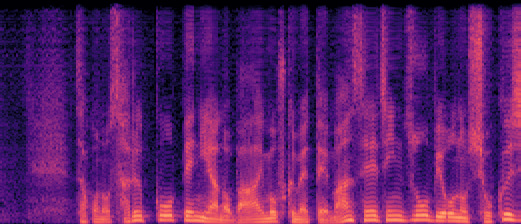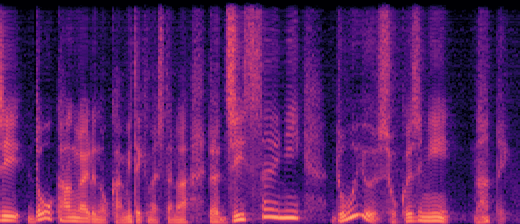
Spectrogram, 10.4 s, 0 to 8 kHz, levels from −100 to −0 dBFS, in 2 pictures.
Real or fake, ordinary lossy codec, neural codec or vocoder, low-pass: fake; none; codec, 16 kHz, about 1 kbps, DyCAST, with the encoder's durations; none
